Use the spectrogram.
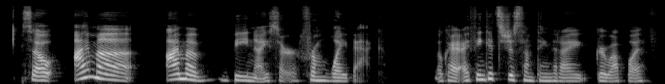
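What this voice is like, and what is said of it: Midwestern accent, nasal tone. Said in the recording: “my really charming Midwestern accent and nasally tone”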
